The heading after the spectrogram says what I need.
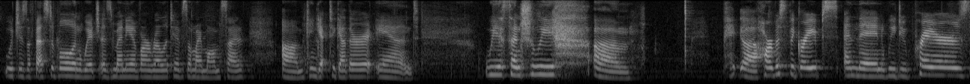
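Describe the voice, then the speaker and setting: A woman's voice: medium pitch, fairly bright tone. A young woman giving interview answers in an explanatory, slightly hesitant way.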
